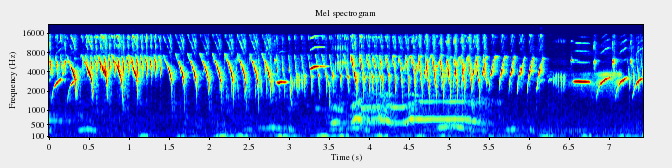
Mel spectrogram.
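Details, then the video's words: Two canaries duel in long rolling song, played to set off canaries that will not sing. Rapid chains of falling whistles blend into a thick rolling trill, ending with a few sharp separate notes. "Duel Burung Kenari Suara Merdu Ngerol Panjang || Pancingan Ampuh Kenari Macet Gacor Ngerol Panjang"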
